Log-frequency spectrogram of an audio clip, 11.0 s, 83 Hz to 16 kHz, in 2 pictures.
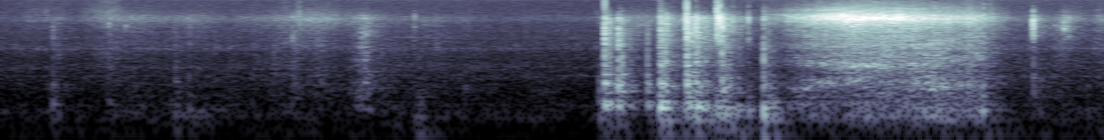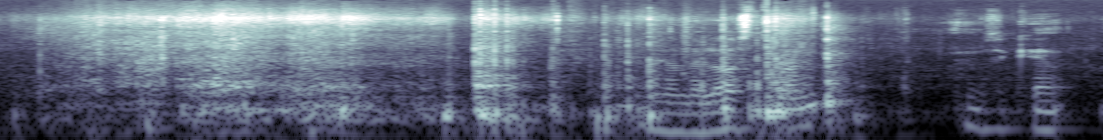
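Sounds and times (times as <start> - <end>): plastic tub scraping and rattling: 5.8 - 9.9.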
